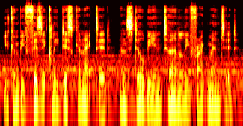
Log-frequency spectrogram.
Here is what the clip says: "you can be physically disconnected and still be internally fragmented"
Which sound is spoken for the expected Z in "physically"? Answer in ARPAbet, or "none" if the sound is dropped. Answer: Z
